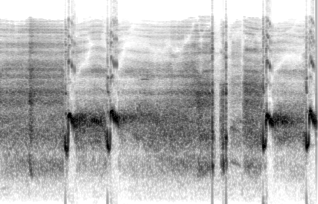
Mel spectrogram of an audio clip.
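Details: Lyrebird, a male putting on a show of his repertoire, gives loud rising whistled notes with sharp upward flicks, repeated at irregular intervals over a steady background hiss.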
